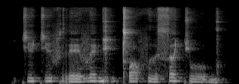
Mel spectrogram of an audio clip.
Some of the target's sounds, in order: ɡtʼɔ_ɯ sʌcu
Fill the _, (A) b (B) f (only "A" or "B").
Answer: B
